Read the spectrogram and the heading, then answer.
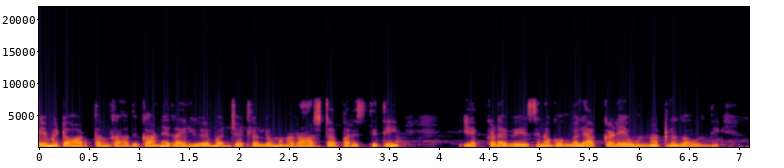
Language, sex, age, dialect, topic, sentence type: Telugu, female, 18-24, Central/Coastal, banking, statement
